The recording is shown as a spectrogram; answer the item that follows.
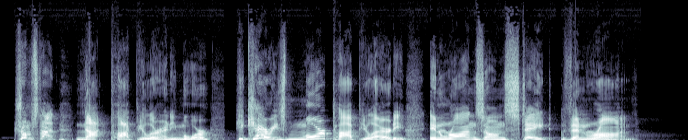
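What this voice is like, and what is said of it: Yelling, emphatic delivery. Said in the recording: “sorry I'm yelling. I'm emphatic.”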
